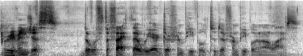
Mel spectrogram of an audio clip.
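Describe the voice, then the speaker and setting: A man's voice: low-pitched, steady tone, quick pace, slight background noise. A man hosting a podcast, chatting in an easygoing conversational way. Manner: conversational, light laughs, short agreeing replies. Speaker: podcast host. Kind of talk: casual chat.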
